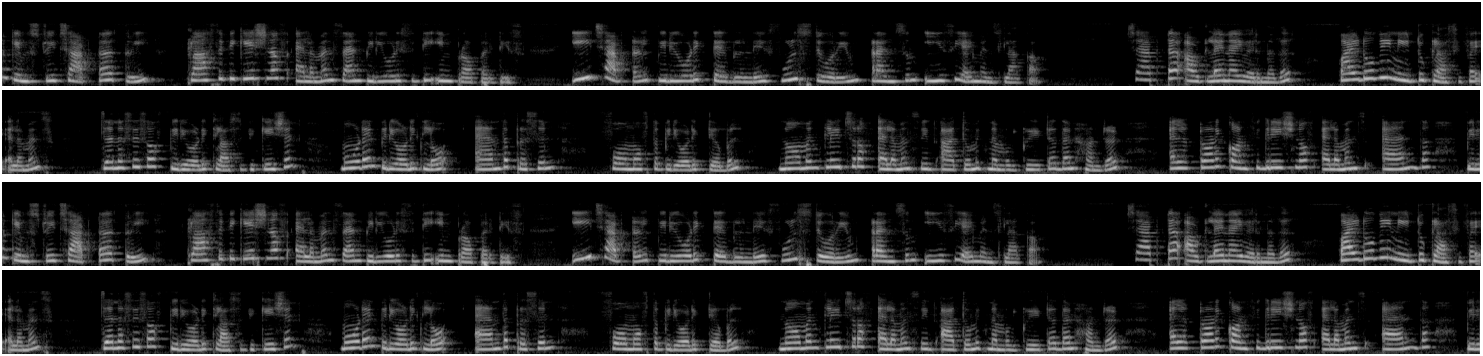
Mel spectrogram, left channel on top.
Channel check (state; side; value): normal; both; correlation 0.76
